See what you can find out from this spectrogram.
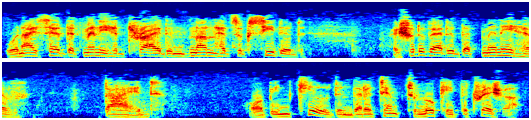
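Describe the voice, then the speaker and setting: A man's voice: mid-range voice, slight background noise, lightly acted. Man playing solemn foreign treasure seeker, muffled old radio. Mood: grave warning. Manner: formal, measured storytelling. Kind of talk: old-time radio drama acting.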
